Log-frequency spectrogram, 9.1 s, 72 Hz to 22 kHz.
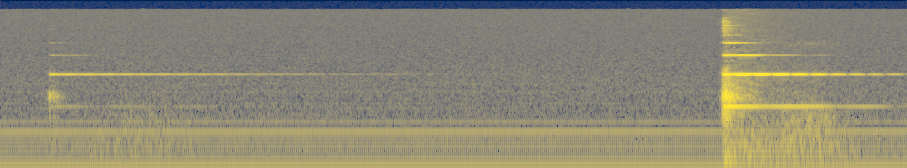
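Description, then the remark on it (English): A meditation bell is struck at the close of a meditation: a softer strike whose clear, high tone hums on for several seconds, then a louder, brighter strike that rings out and slowly fades. “And now I'll ring the bell 3 times, and on the 3rd time, if you wish to come out of meditation, you're welcome.”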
